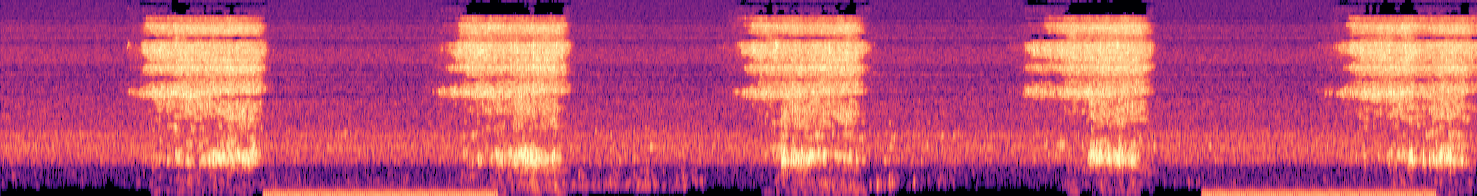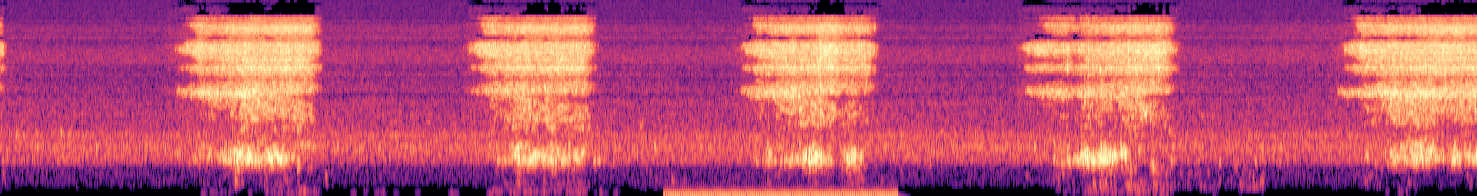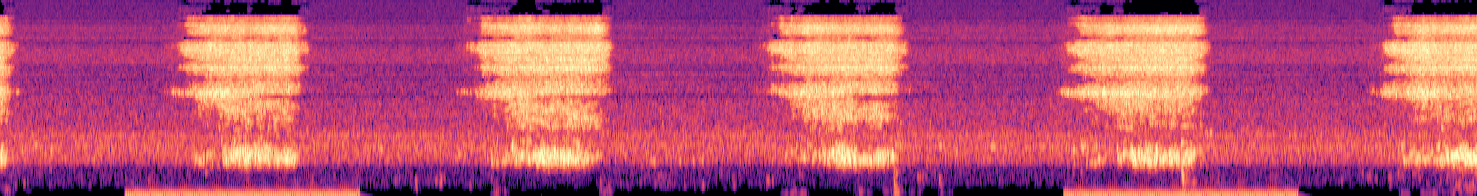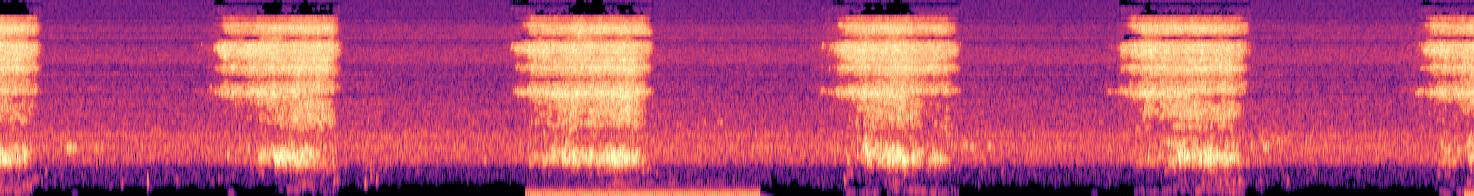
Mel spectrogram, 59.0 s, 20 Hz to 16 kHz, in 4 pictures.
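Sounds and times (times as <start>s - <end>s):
person snoring: 1.4s - 2.8s, 4.1s - 5.7s, 7.4s - 8.7s, 10.4s - 11.5s, 12.5s - 14.8s, 16.6s - 18.0s, 19.5s - 20.7s, 22.0s - 23.8s, 25.0s - 26.5s, 28.2s - 29.7s, 31.1s - 33.1s, 34.2s - 35.6s, 37.2s - 38.6s, 40.2s - 42.5s, 43.4s - 44.7s, 46.6s - 47.7s, 49.5s - 51.9s, 55.5s - 56.8s, 58.5s - 59.0s.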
